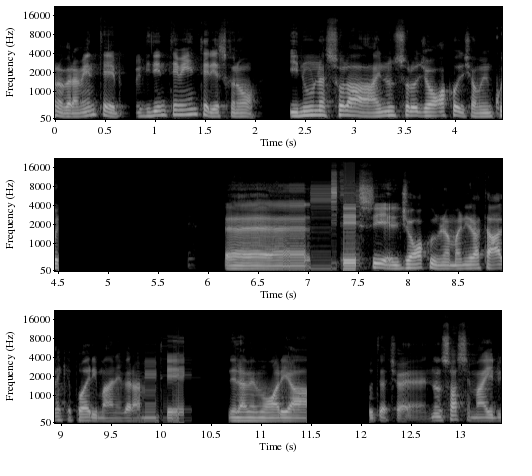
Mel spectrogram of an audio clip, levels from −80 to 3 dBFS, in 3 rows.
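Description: At 4.50 s the speech falls into a digital wireless dropout. The receiver loses too much data and mutes with a very short fade for 1.3 s, until 5.80 s, with no noise burst on either side. The waveform goes flat, and the spectrogram shows a clean blank across all frequencies.

From 6.70 to 7.53 s, and again from 9.77 to 10.48 s, the speech becomes a rigid, metallic 100 Hz buzz. This robotic sound is likely caused by repeating a 10 ms buffer, which replaces most of the real audio. The spectrogram shows evenly spaced harmonic lines 100 Hz apart, and the waveform repeats identical short cycles.

A second dropout from 11.45 to 12.09 s leaves 0.64 s of near silence, another clean gap in both views.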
